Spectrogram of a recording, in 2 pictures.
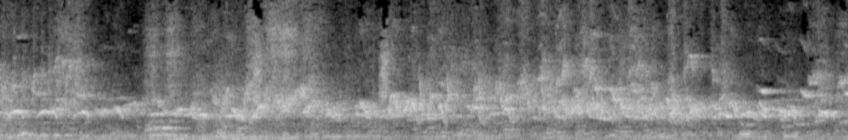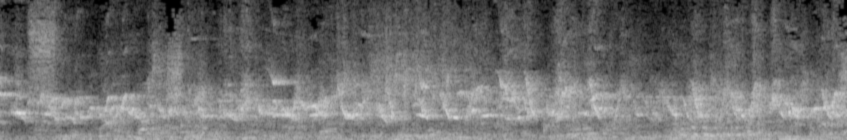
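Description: A small bird chirps and twitters rapidly and without pause.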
